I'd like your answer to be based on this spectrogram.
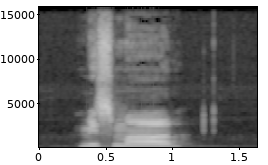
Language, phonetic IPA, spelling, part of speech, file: Arabic, [mʊs.maːr], مسمار, noun, Ar-مسمار.ogg
- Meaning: 1. nail, pin, peg, wedge, bolt, even a screw 2. vine pole 3. forked tentpole 4. as مِسْمَار اللَّحْم (mismār al-llaḥm) or مِسْمَار القَدَم (mismār al-qadam): callus 5. staphyloma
